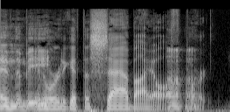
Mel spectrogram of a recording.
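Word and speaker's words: C'baoth: And Zahn said that he pronounced it Sabaoth.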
